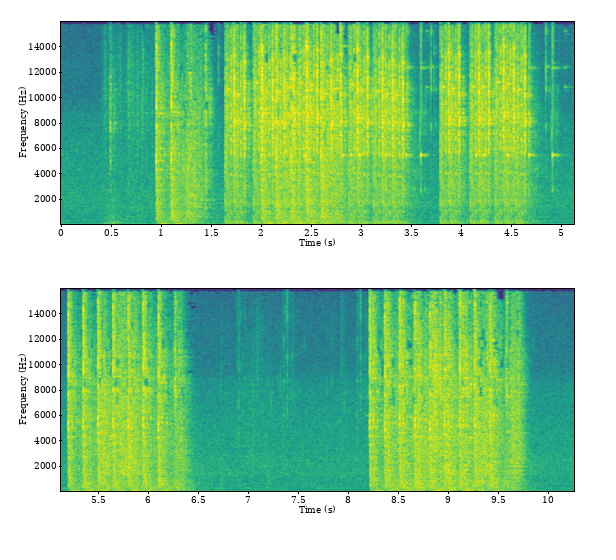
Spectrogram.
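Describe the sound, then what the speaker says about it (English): Rapid automatic gunfire from the video game Zero Sievert crackles in four loud, dense bursts separated by short quiet gaps, close and harsh with no voices over it. "Somebody is shooting at me."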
